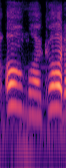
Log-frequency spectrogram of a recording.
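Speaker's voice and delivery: high, thin imitation of shock; mock horrified gasp. Everyone watching the explosion, high mock horror.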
